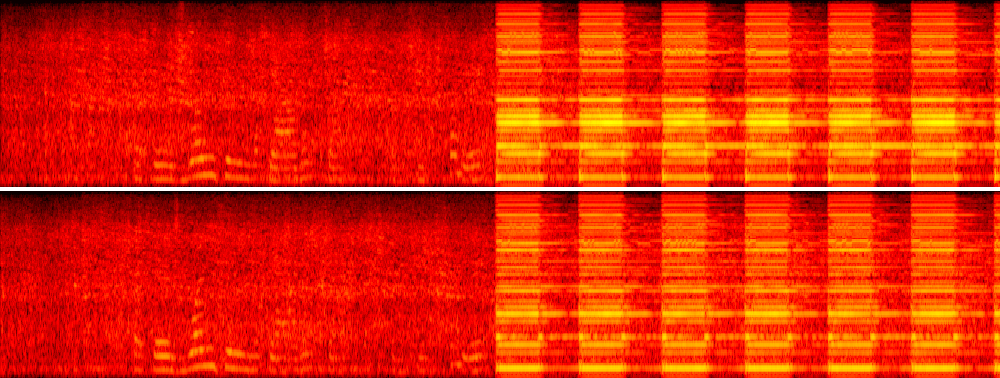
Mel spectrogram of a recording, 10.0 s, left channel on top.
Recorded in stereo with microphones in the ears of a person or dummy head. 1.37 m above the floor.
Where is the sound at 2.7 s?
65° left (ahead or behind), 1.2 m.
